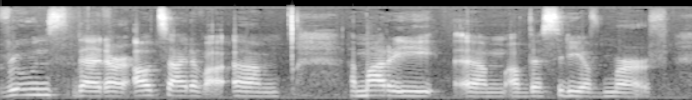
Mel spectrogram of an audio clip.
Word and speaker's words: Mari: Many of you probably have seen it in call it Mary, but we actually pronounce it as Mari.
